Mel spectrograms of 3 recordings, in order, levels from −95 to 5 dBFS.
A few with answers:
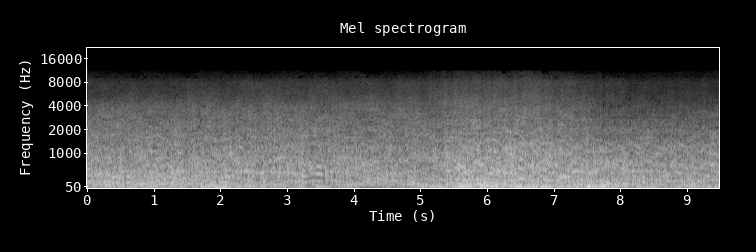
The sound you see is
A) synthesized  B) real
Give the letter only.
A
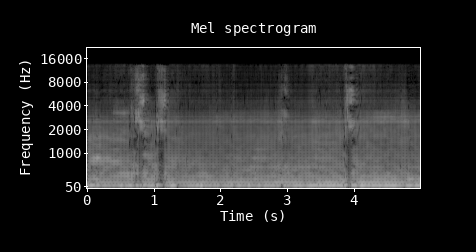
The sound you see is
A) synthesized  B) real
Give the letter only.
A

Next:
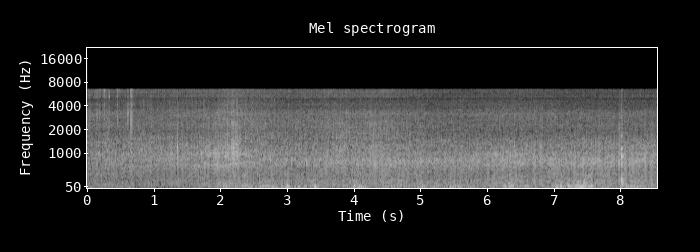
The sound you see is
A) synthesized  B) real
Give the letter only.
A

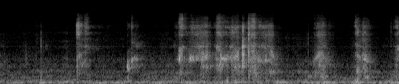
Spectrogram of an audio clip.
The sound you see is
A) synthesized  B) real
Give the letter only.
A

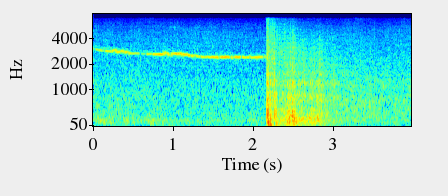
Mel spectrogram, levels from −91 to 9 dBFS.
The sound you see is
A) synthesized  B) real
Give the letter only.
B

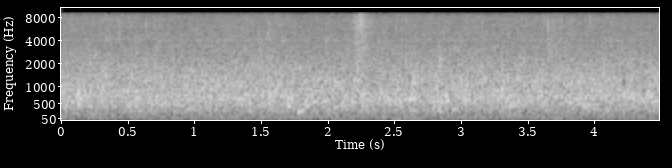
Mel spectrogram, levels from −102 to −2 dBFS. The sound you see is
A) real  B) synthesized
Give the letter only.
A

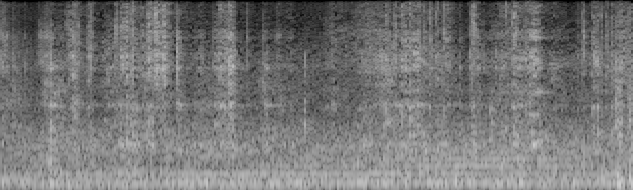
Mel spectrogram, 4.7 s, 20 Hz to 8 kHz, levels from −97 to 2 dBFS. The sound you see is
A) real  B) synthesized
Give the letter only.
A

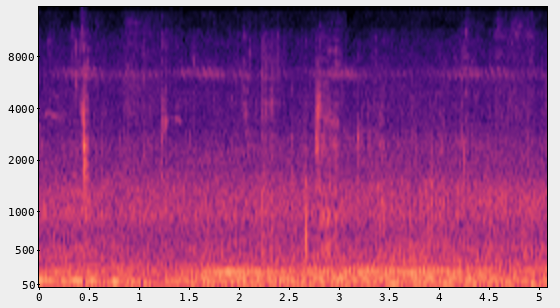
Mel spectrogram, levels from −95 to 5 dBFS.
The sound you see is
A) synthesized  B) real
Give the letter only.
B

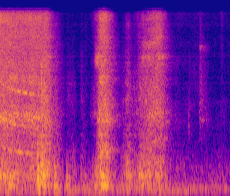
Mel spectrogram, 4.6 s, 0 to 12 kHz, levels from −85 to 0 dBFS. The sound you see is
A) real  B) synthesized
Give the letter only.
B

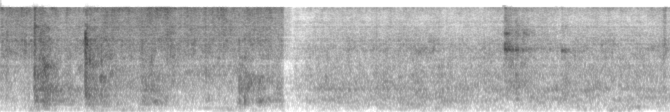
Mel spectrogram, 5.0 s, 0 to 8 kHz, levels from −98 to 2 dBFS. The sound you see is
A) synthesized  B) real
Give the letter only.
A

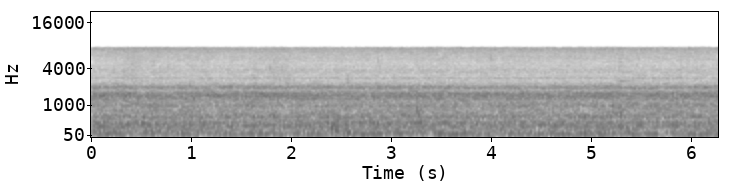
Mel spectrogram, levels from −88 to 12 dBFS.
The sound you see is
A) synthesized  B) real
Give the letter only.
B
